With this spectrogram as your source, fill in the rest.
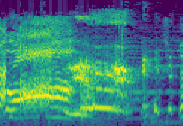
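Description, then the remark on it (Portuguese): A person voices a loud, strained, wavering scream for about a second and a half, imitating a cartoon hero's transformation cry, then it breaks off into a few softer vocal bursts. “Ele tinha que transformar gritando, tá ligado?”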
